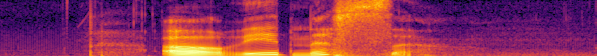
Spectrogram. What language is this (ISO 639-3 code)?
nor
